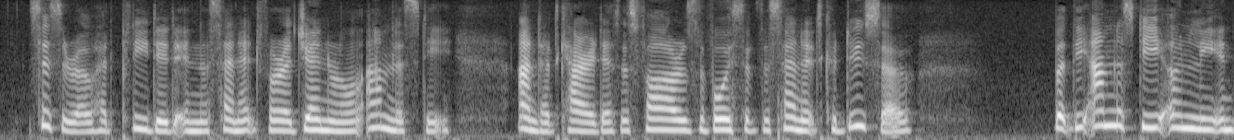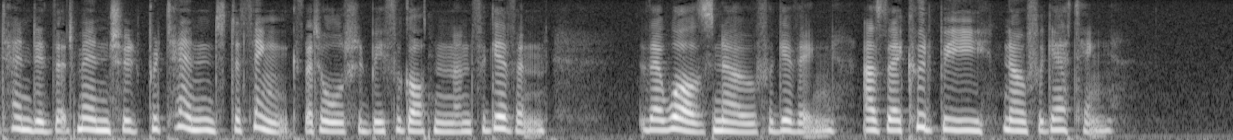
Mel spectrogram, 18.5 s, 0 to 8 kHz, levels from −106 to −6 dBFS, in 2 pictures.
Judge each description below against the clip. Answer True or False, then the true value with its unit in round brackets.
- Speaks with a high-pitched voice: True (215 Hz)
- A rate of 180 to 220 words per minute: False (170 wpm)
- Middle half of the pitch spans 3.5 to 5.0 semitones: False (2.7 semitones)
